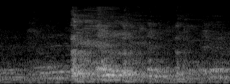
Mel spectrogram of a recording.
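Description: A single loud cough close to the microphone, about two-thirds of a second in and lasting under a second, over a low murmur of children.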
